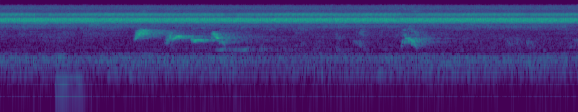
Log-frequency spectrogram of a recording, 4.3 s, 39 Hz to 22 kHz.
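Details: Red-whiskered bulbul decoy singing at a trap to lure a wild flock down, recorded 7/1/2018; a few short whistled notes rising and falling, over a loud, steady high insect buzz.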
